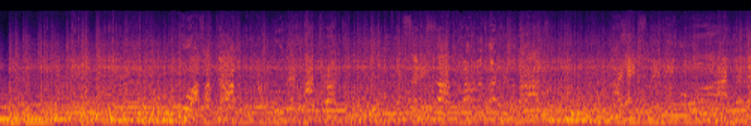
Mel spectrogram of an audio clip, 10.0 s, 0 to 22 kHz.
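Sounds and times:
distorted electric guitar: 0:00.0 - 0:10.0
hardcore punk band playing: 0:00.0 - 0:10.0.

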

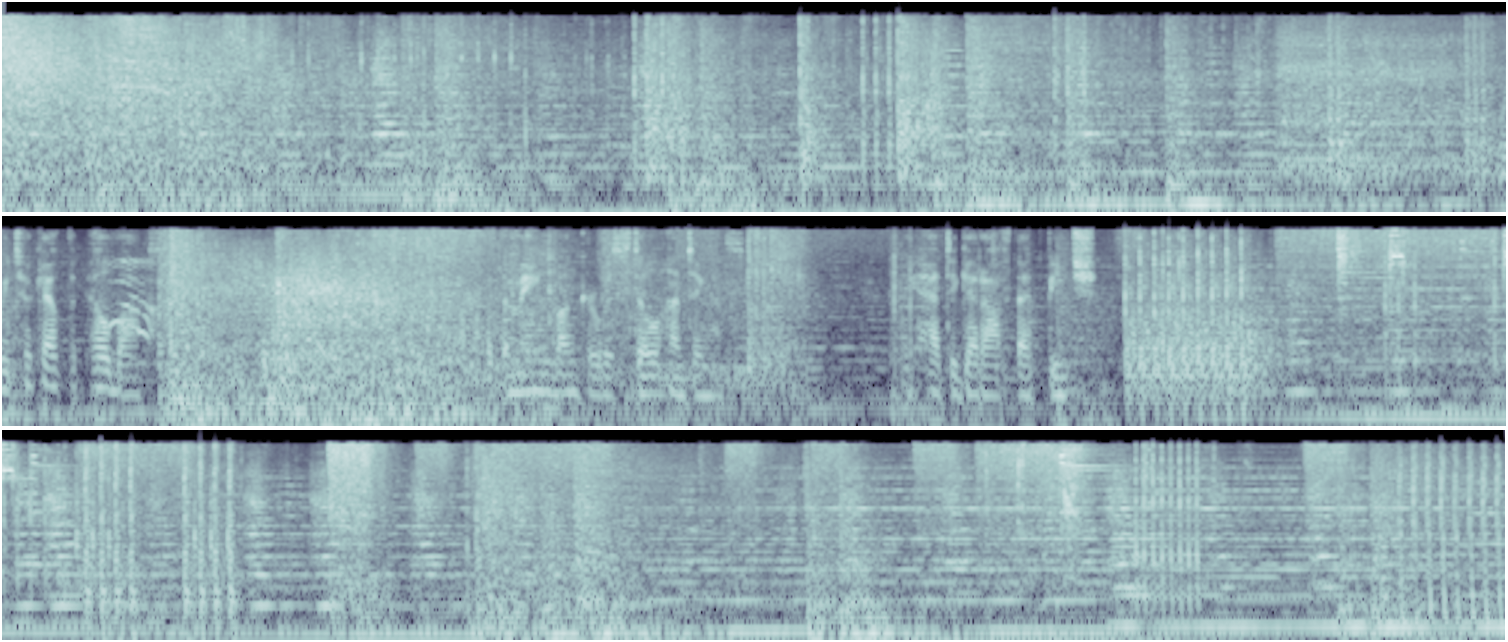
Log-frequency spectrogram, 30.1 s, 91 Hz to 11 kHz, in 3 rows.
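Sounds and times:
explosions booming: 0:00.0 - 0:01.9, 0:11.0 - 0:13.8, 0:23.2 - 0:24.3
dramatic music score: 0:00.0 - 0:30.0
gunfire: 0:04.2 - 0:07.4, 0:08.6 - 0:10.2, 0:17.5 - 0:18.6, 0:27.4 - 0:28.3, 0:29.2 - 0:30.0.

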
